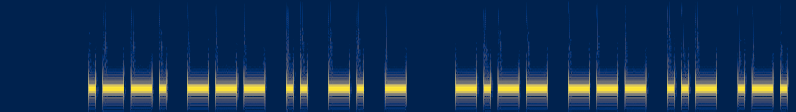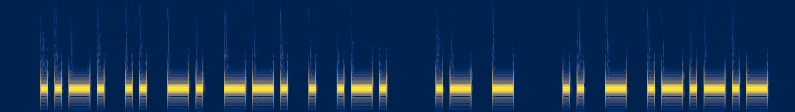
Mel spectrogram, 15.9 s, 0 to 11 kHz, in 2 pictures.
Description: Morse code, heard as a keyed tone, about 17 wpm, 700 Hz. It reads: POINT YOUR FINGER AT IT.
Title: Sentences from Top 1600 Words 17wpm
